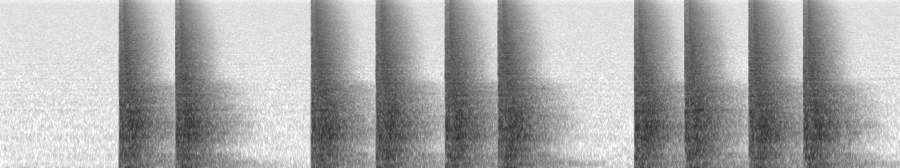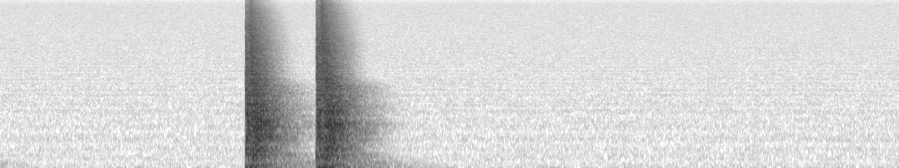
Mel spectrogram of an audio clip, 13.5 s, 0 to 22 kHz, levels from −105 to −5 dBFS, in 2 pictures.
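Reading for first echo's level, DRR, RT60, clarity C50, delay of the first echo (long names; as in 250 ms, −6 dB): no echo audible, 3.0 dB, 0.55 s, 9.5 dB, no echo audible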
